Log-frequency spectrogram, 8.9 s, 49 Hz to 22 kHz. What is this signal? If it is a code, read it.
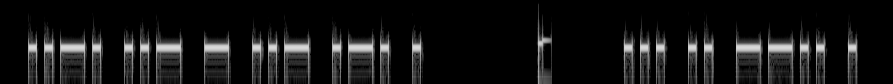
Morse code, heard as a keyed tone, about 15 wpm, 700 Hz. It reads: FUTURE SIZE
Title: Sets of 3 Words - New Word Drill - 15wpm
